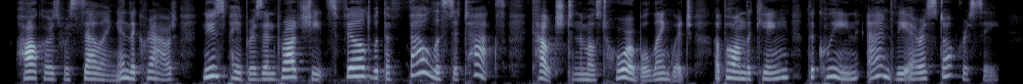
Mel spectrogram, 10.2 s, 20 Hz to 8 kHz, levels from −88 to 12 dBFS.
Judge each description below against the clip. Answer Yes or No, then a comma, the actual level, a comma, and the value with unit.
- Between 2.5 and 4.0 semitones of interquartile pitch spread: No, average, 4.9 semitones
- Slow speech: No, average, 165 wpm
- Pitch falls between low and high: No, high, 225 Hz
